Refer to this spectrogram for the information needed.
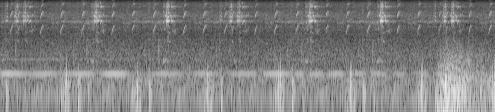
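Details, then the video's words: Chirping noisy miners at a skate park: rapid high curved notes from several birds, bright bursts roughly every one and a half seconds, over a low hum and knocks, ending with a broad rushing noise. "Noisy Miner Birds with Chirping Sounds"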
